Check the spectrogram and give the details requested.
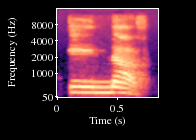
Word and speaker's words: enough: v the uppercase v enough f you see the gh the gh is spelled it's pronounced like an f just like tough just like cough they end in gh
